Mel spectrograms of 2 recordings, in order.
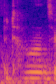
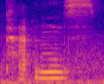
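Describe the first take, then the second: First: "batons" stressed on the second syllable, puh-TAHNZ; first pronunciation guess. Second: "patents" stressed on the first syllable, PAT-unz; alternative pronunciation guess. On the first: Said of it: "If I'm saying it wrong". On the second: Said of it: "or is it patents?". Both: Shown as a demonstration.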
